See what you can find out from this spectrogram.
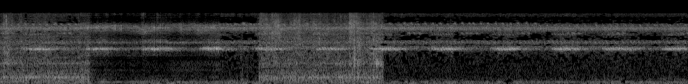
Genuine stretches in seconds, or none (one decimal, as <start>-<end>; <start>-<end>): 0.0-0.8; 2.2-6.9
